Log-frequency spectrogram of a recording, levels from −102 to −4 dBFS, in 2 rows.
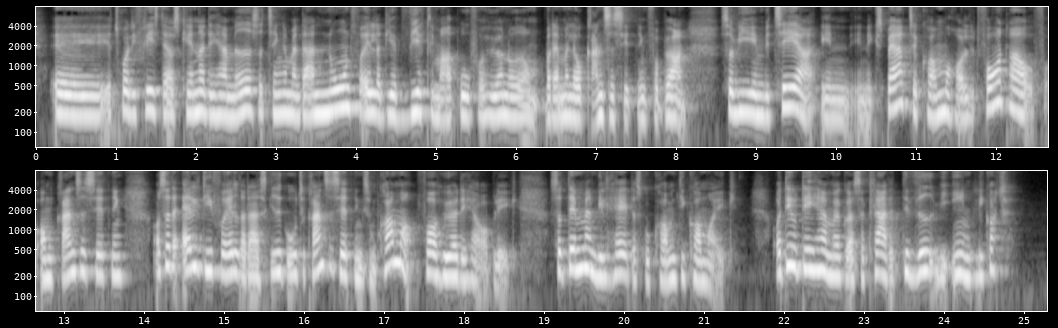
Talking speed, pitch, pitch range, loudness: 235 wpm, 195 Hz, 175-225 Hz, -16 LUFS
